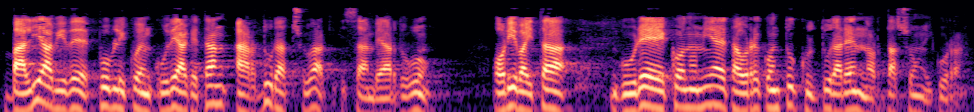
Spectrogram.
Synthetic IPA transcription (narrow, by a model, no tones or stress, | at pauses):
baliaβiðe̞puβlikoe̞ŋkuð̞e̞ake̞t̪anaɾðuɾat͡ʃuakisambe̞aɾðuɣ̞u | o̞ɾiβ̞ajt̪aɡuɾe̞ːko̞no̞miae̞t̪awre̞ko̞nt̪ukult̪uɾaɾe̞nːo̞̰ɾt̪asuŋikura̰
